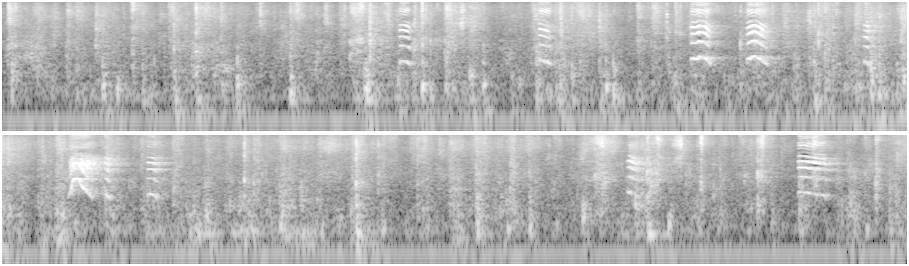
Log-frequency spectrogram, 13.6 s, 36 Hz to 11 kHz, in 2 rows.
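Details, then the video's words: Yellow and black Labrador Retriever puppies, six weeks and one day old, born to Lucy, an AKC black Labrador, at GraySkyKennels, running, growling and playing; frequent high squeaky yelps and squeals over constant scuffling and pattering paws. "Lucys 6 week old puppies running, growling and playing!"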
